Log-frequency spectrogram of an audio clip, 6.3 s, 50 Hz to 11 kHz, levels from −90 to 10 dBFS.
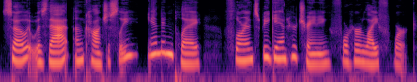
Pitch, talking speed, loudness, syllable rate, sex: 210 Hz, 155 wpm, -22 LUFS, 4.1 syllables/s, female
